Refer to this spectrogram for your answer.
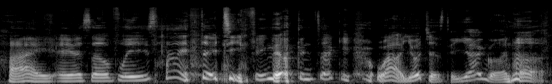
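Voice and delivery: high, put-on flirty chat voice; mock chat voices. Acts out the chat messages.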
